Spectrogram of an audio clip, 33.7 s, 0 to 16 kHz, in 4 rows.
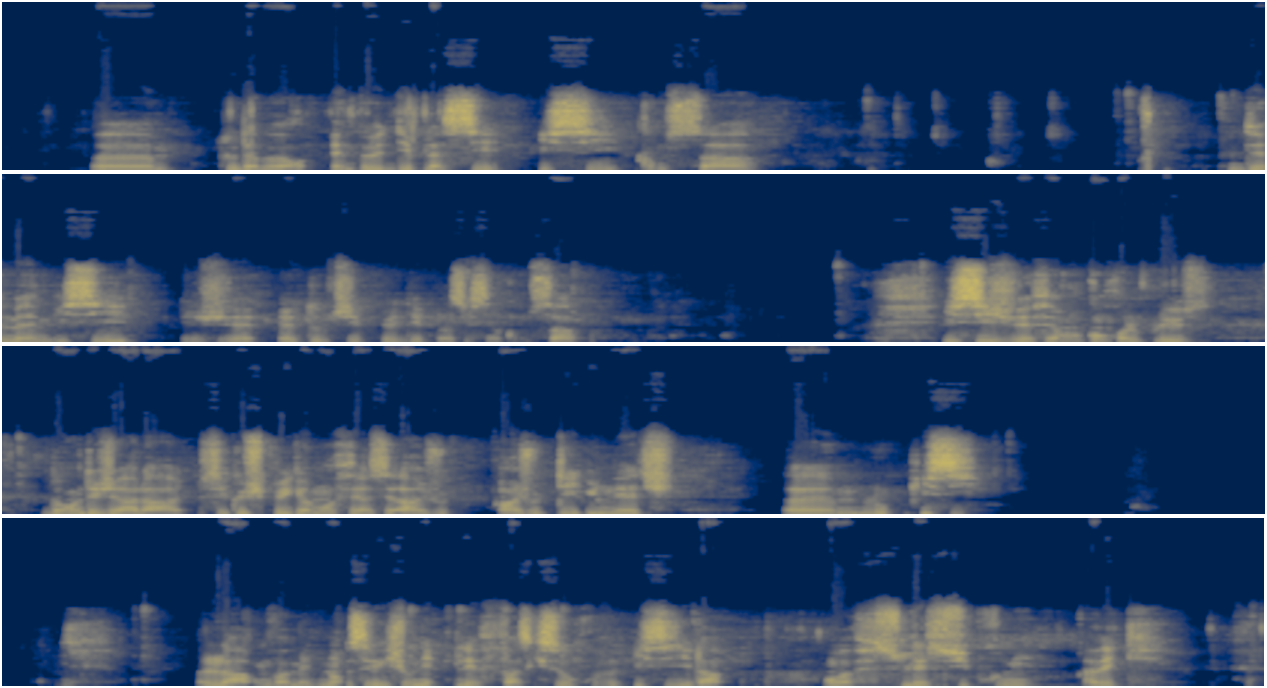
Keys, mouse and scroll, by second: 1.3-2.5 ctrl+scroll up 1, 2.5 o, 3.1-5.9 drag, 5.9-7.4 middle drag, 7.4 right click, 8.1 KP_1, 9.2-12.2 drag, 12.2 right click, 14.5 right click, 15.3 ctrl+KP_Add, 16.8 right click, 17.9-19.1 scroll down 1, 19.1 ctrl+r, 23.8-24.4 scroll up 1, 24.4-25.6 shift+scroll down 2, 25.6-26.1 shift+scroll up 2, 26.1 right click, 26.9 ctrl+Tab, 27.8 right click, 28.2 shift+right click, 28.5 shift+right click, 28.9 shift+right click, 30.5 x.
